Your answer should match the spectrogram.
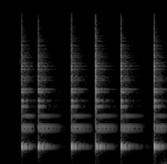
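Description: Pitched percussion in a music intro: five short, bright metallic strikes, two quick ones and then three evenly spaced, each ringing briefly.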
